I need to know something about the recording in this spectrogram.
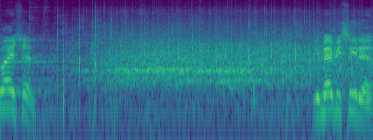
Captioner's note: audience applauding and cheering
